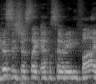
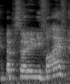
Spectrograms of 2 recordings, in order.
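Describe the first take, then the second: First: Said in the usual way. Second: Pitched-up, alarmed echo question; rising alarm. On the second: Retold or imitated. Actor recognises the fatal episode, rising alarm. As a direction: imitate dawning panic, ending on a rise. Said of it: "like, a freaking panic attack".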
